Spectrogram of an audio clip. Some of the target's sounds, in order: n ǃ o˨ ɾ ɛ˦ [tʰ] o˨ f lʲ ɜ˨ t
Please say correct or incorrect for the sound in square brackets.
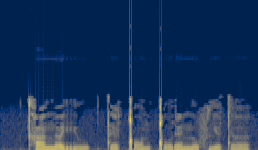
incorrect: n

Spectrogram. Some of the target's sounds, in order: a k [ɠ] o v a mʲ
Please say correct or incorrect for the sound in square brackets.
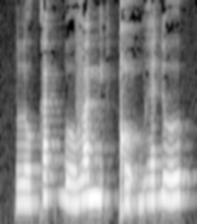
correct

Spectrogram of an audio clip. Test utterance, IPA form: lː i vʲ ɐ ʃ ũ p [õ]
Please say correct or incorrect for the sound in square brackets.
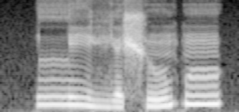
incorrect: ũ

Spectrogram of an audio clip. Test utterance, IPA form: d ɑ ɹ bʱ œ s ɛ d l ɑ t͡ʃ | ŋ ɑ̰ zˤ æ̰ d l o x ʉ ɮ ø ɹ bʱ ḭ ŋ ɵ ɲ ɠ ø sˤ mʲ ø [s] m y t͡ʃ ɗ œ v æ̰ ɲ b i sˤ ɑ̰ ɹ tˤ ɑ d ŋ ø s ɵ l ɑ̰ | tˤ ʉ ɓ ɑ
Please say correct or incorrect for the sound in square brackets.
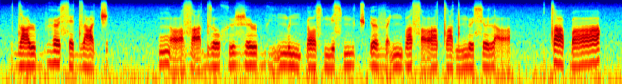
correct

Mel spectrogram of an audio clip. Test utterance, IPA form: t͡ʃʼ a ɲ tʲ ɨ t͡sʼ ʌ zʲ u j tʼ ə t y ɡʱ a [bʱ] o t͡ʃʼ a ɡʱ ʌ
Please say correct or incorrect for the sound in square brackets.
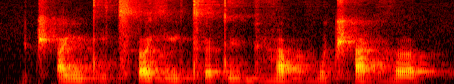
correct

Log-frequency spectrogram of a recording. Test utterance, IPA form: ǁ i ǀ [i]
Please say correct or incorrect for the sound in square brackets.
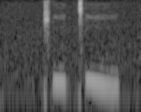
correct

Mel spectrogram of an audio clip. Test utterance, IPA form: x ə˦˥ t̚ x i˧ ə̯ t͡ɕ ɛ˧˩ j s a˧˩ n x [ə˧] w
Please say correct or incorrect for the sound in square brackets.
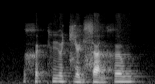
correct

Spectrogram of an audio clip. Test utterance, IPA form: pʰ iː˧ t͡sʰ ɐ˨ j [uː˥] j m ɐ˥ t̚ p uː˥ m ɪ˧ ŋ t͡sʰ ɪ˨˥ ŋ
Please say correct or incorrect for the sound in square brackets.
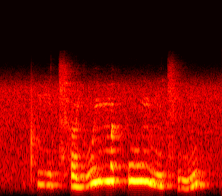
correct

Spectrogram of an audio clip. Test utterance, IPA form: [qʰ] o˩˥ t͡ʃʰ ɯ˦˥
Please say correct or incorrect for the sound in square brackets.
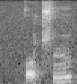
incorrect: k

